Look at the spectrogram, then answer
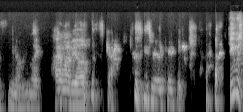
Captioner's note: laughing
